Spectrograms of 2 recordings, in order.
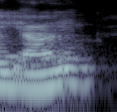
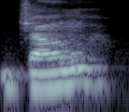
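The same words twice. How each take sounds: First: The name starts with a Y sound. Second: The name starts with a J sound. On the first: "I always say Carl Jung. ... I don't pronounce the J. It's like a it's a yay" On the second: "They call him Jung"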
